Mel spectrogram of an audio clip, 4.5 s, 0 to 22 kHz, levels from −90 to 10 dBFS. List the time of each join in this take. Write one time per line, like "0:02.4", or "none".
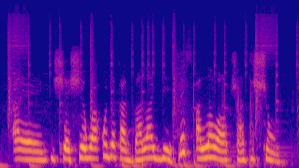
0:02.6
